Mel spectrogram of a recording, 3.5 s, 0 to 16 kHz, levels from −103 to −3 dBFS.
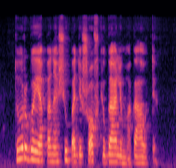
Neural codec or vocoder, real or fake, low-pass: none; real; 10.8 kHz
